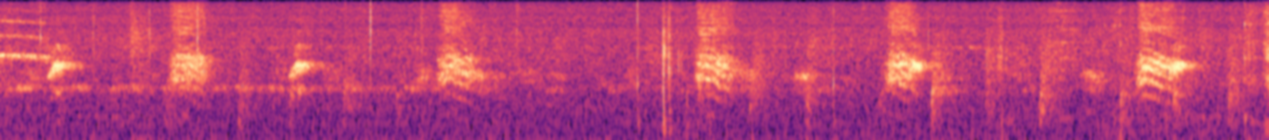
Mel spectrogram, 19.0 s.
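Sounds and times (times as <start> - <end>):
bird calling harshly: 0.0 - 1.3, 4.3 - 4.9, 16.4 - 18.0.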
